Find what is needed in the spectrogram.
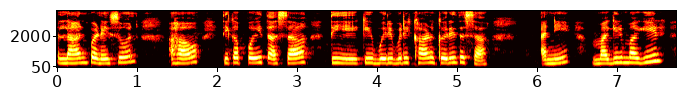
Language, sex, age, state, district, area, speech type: Goan Konkani, female, 18-30, Goa, Ponda, rural, spontaneous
